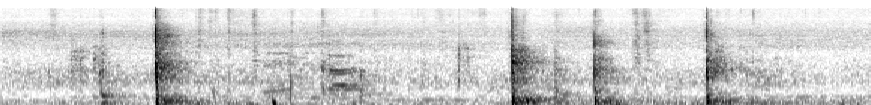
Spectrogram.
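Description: A basketball bounces on concrete outdoors.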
